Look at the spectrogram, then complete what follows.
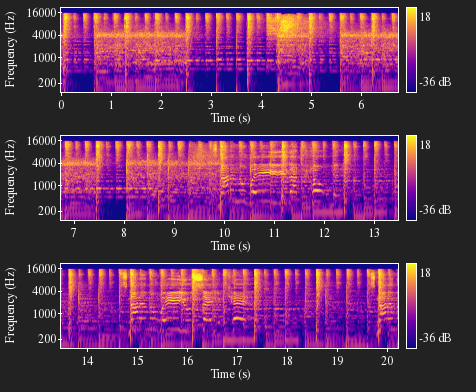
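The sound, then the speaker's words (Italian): A loud, full-band rock song plays steadily throughout, with punchy drum hits, driving bass and sustained guitar and vocal lines filling the mix, with no talking over it. “Si chiama … e questi sono … con … alla voce.”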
